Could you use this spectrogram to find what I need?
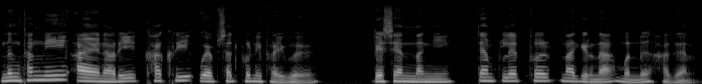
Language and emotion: Bodo, neutral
